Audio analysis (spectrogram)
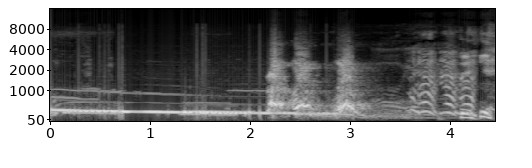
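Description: Four voices howl together in long, wavering tones during a radio segment supporting wolf protection, and a dog joins with rising yelps and barks toward the end, the sounds overlapping loudly in a ragged chorus.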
